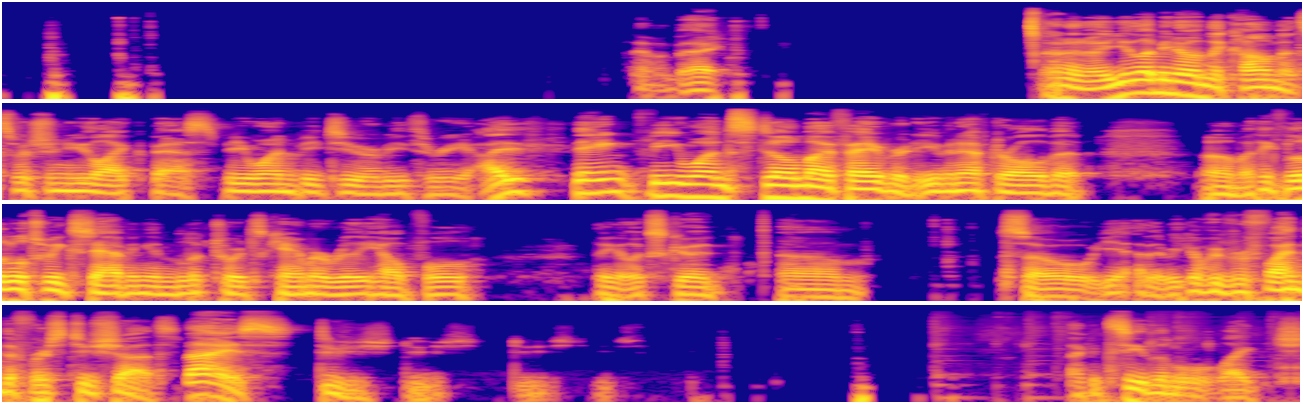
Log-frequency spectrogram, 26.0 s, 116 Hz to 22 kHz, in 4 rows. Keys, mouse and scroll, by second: 0.4 shift+Down, 2.0 click, 3.4 ctrl+b, 3.6 space, 16.6 space, 17.5 alt+p, 18.2-18.7 scroll down 3, 18.8 shift+middle click, 19.5 click, 20.2 space, 23.0 space, 23.6 click, 24.0 space.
